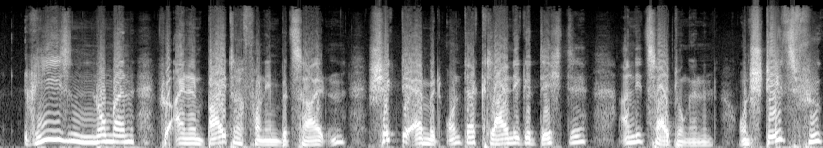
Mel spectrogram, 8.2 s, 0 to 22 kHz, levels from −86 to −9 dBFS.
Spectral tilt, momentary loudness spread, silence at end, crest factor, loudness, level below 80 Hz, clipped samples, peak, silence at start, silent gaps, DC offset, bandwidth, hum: -5.5 dB/octave; 8 LU; 0 s; 6 dB; -7 LUFS; -26 dBFS; 1%; 0 dBFS; 0.25 s; none; under 0.1%; 19 kHz; none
